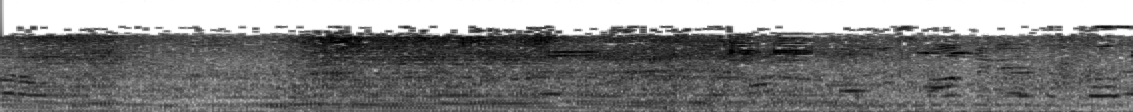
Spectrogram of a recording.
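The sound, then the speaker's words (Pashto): Cars drive through city streets in Takhar province, Afghanistan, during Eid al-Fitr. Engines rev and accelerate in a steady, loud traffic roar, with a murmur of voices mixed underneath. “په خارونو کې د موټرو د تک را تک شور”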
